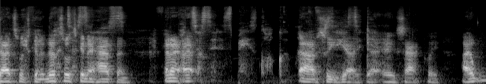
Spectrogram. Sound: whisper

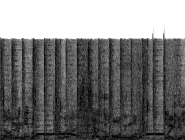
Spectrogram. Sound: beeps

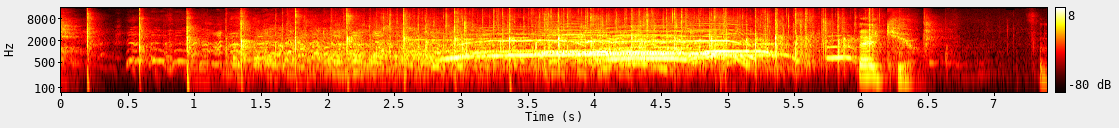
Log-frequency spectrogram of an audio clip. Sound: applause

